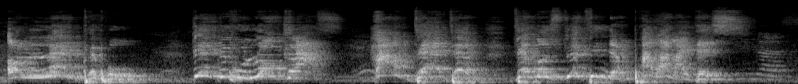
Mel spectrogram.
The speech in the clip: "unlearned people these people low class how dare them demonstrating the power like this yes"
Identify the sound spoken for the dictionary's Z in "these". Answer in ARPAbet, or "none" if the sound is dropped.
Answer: none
